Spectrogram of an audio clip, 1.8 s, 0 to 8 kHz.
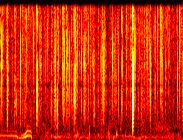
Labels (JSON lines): {"label": "biophony, cascading saw", "recorder": "SoundTrap 600 or HydroMoth"}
